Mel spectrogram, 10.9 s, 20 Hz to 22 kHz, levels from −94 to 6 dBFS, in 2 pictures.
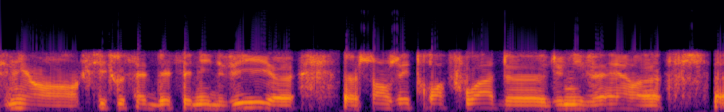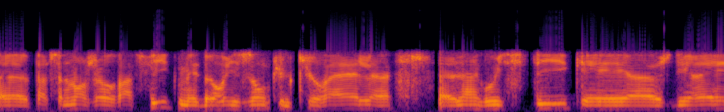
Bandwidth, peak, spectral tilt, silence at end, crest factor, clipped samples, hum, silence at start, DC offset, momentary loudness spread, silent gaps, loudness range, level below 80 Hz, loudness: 9.2 kHz; -2 dBFS; -5.5 dB/octave; 0 s; 22 dB; under 0.1%; none; 0 s; under 0.1%; 3 LU; none; 1 LU; -70 dBFS; -22 LUFS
